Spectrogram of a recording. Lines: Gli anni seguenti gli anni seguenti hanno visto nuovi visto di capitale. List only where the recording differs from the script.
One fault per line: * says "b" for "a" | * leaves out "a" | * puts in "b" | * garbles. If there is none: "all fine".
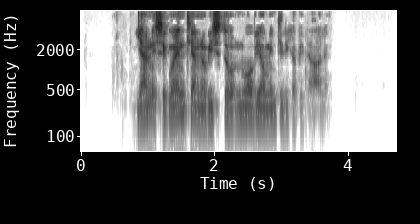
* leaves out "gli anni seguenti"
* says "aumenti" for "visto"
